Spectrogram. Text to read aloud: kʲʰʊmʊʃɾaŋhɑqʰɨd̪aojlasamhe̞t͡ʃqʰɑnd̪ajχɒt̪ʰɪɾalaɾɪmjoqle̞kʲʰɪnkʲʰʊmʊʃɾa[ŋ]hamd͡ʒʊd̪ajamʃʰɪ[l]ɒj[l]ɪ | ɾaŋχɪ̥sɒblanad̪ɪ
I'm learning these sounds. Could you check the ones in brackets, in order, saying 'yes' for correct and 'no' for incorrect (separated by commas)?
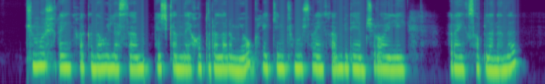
yes, no, yes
